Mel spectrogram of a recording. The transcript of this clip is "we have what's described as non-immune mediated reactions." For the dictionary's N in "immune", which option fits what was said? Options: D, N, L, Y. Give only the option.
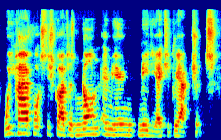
N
